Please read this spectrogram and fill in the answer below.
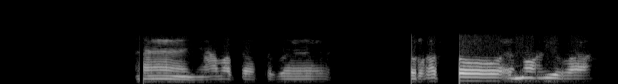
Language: Santali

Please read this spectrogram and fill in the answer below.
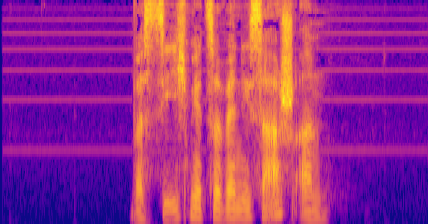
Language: German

